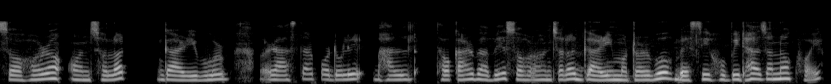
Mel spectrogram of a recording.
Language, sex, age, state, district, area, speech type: Assamese, female, 30-45, Assam, Golaghat, rural, spontaneous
